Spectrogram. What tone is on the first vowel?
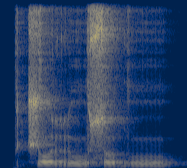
high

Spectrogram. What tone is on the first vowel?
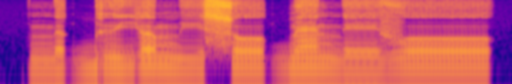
low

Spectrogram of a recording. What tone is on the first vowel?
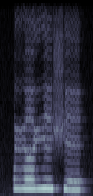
high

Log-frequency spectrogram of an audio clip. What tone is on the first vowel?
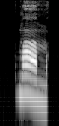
falling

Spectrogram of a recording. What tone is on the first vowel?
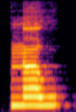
high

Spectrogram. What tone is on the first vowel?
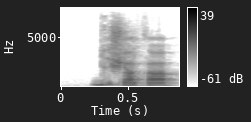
high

